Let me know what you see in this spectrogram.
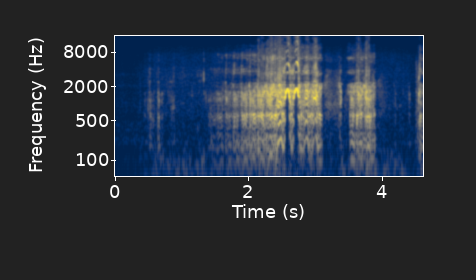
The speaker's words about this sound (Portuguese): Que é isso, cavalo?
